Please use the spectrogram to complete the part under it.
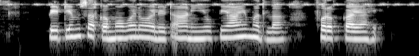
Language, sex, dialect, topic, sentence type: Marathi, female, Standard Marathi, banking, question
